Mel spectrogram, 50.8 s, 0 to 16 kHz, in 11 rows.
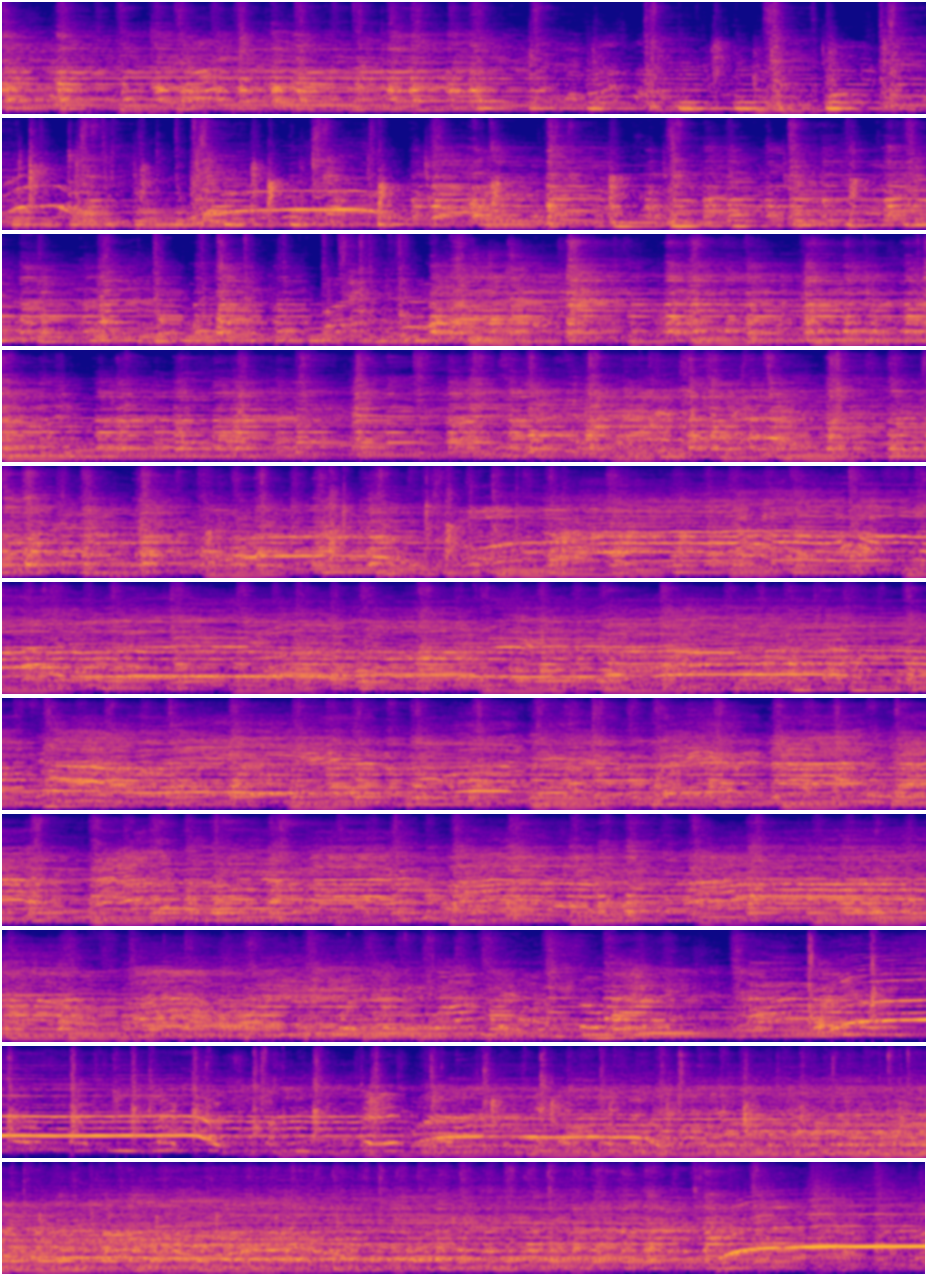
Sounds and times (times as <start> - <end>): Banjo: 0.0 - 50.8
Bluegrass: 0.0 - 50.8
Speech: 2.6 - 3.5, 10.7 - 11.6, 39.0 - 44.9
Singing: 19.5 - 50.8.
